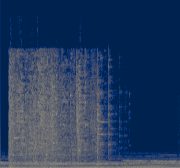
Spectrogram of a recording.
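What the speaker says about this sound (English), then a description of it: "A slender humanoid figure came smashing out the window of the house." Window glass smashes in a sudden loud shatter, followed by a second or two of tinkling shards that trail off into a quieter room tone.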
